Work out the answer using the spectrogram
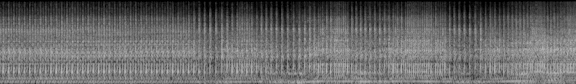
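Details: Toyota 1G-EU engine running: fast, regular tapping knock steady throughout; internal engine knock, source not pinned down.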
